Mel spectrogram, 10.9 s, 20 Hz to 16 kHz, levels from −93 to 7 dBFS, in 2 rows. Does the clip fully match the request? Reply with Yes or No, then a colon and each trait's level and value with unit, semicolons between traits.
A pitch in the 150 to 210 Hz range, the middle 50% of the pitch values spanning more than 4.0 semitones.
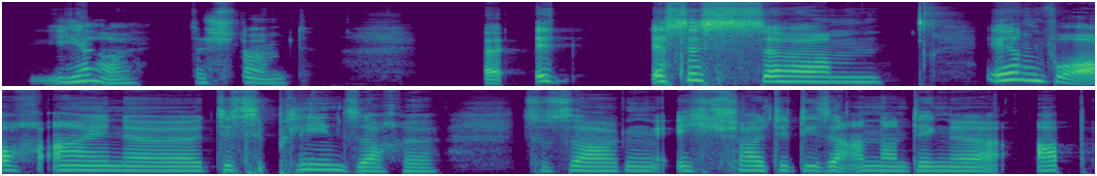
No: high, 190 Hz; average, 2.9 semitones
